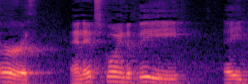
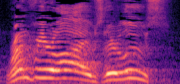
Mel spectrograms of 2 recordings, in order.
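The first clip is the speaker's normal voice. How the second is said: high, loud alarm; mock panicked yell; 11 semitones higher, 8 dB louder than usual. Preacher acting out a zoo prank, yelling in alarm. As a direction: yell it like the animals escaped.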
